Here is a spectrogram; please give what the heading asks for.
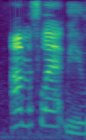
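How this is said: It is said in a small, mocking voice. The words are being mocked. "using this little voice"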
